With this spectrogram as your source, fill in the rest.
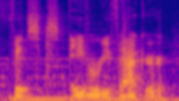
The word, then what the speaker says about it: Vacker: So we all know that like Ritz Savory Cracker sounds identical. It rhymes with Fitz Vacker.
